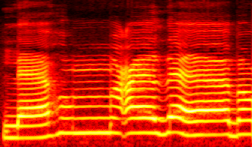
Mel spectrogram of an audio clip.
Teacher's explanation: ہا جو ہے حلق کے نیچے والے حصے سے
